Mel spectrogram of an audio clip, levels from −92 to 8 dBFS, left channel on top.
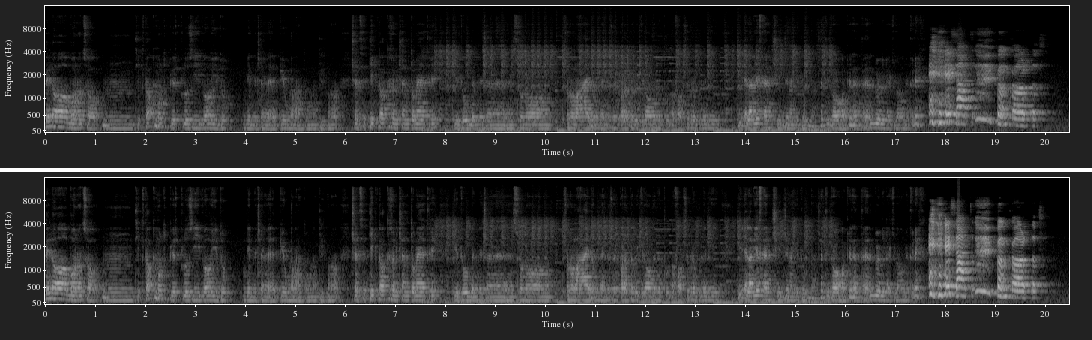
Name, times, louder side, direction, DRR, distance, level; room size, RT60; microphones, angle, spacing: voice 1, 0.0-3.6 4.0-17.6, right 2 dB, 25° right, 5 dB, 0.6 m, -41 dB
sound 1, 7.5-15.8, equal, 15° left, 1.0 m, -52 dB
voice 2, 17.7-19.9, right 5 dB, 85° right, 8 dB, 0.6 m, -29 dB
8.4 x 8.4 x 2.3 m, 0.85 s
head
